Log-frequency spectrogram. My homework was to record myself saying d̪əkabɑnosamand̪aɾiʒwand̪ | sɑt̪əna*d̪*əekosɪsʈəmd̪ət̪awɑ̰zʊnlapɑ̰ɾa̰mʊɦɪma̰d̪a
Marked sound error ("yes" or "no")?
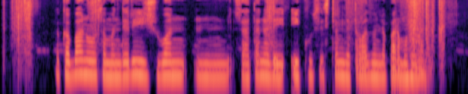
no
